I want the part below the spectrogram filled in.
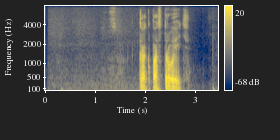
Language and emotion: Russian, neutral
